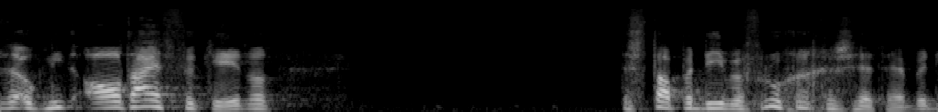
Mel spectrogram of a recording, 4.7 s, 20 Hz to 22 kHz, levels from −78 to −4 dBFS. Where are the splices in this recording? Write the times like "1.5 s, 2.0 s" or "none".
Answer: none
